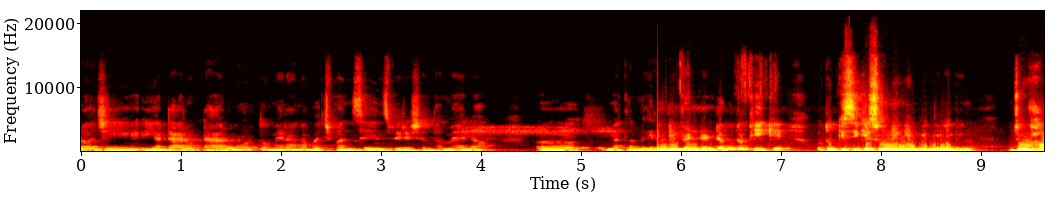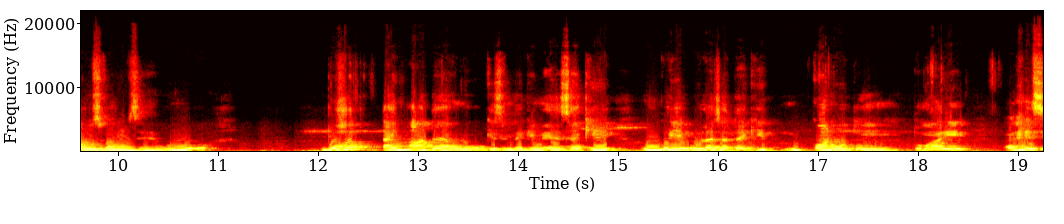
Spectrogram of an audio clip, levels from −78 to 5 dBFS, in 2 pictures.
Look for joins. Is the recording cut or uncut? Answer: cut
